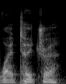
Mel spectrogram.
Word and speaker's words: Waitotara: a similar one with a place called waitotara oh yeah yeah which is called waitotra you know it's not cool it's that but it's uh yeah that's how the locals uh pronounce it yeah of course yeah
